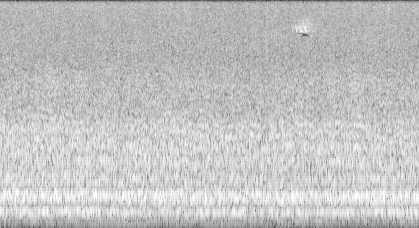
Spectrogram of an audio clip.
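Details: Bees droning in a thick, level buzz, a continuous low hum from many insects with one faint short high note near the end.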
